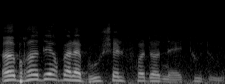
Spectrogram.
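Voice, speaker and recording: A man narrating a folk tale in a slow, deliberate, scripted telling. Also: fairly high pitch, sing-song, darkish tone, a little hiss or hum. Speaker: storyteller.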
